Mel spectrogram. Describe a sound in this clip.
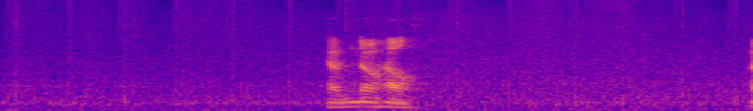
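Armored footsteps run quickly over stone.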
